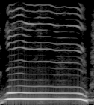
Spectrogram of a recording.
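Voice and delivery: long, high, very loud "woo"; imitated congregation cheer, held high and loud; crowd's shout. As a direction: whoop like a whole church shouting. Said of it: "everybody in the church is shouting".

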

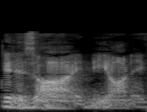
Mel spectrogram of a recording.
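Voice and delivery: loud villain announcing himself; booming echoing villain monologue. Pretend. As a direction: proclaim your name like a video game villain. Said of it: "a villain on Tron".

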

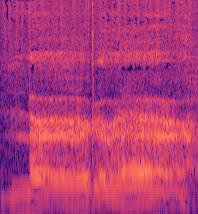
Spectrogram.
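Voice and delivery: very slow, low creature accusation; Gollum. Acted. Preacher as Gollum accusing Smeagol, low menace. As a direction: stretch the word out, low and soft. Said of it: "And Gollum keeps going".

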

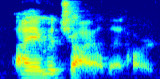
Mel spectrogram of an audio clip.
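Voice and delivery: normal talking voice

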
